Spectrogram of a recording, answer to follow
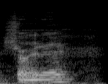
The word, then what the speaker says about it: Charmaine: It's Charm, Charmaine.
